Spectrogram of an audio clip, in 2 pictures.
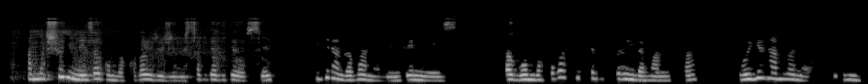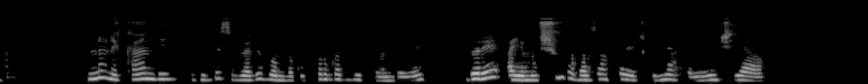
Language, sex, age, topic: Kinyarwanda, female, 25-35, education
